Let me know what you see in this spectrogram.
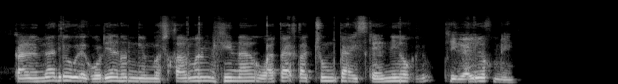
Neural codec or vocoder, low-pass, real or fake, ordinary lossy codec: codec, 44.1 kHz, 2.6 kbps, SNAC; 9.9 kHz; fake; MP3, 48 kbps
